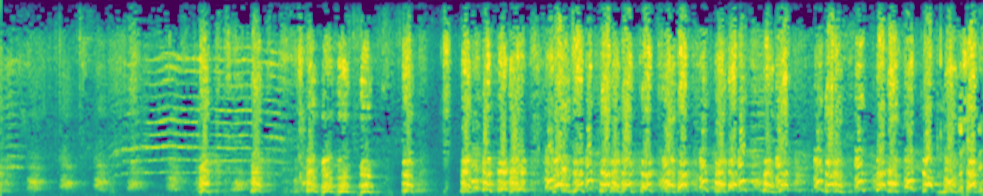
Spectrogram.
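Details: Saint Bernards at a Naharlagun breeding centre: a chorus of overlapping barks that grows steadily denser and louder, with a brief high whining yelp early on among the rhythmic deep barking.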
